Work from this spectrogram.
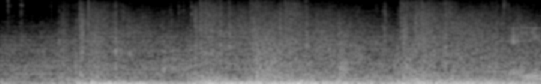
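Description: Warship guns fire during a British fleet engagement in the naval game Ultimate Admiral Dreadnoughts, with several heavy booms and rumbling volleys rolling one after another over a few seconds and no speech.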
